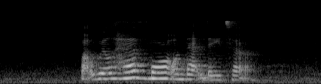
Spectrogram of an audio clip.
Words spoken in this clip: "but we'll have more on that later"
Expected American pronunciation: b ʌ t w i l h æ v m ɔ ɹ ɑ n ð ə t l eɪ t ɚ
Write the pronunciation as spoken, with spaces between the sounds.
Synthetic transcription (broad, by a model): b ʌ t w i l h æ v m ɔ ɹ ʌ n ð ə t l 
